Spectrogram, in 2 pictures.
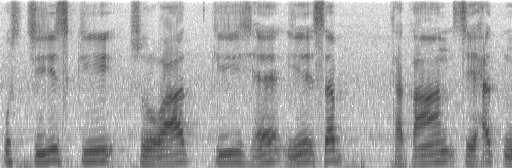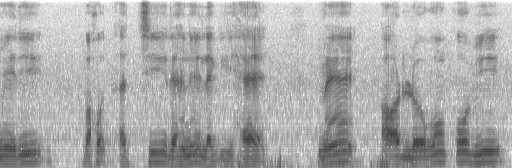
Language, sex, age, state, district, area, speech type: Urdu, male, 30-45, Delhi, Central Delhi, urban, spontaneous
